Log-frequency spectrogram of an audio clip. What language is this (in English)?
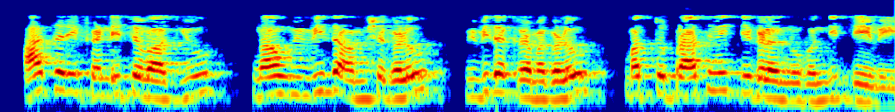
Kannada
